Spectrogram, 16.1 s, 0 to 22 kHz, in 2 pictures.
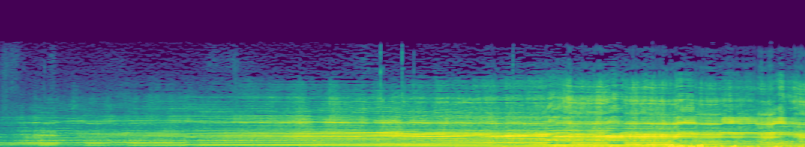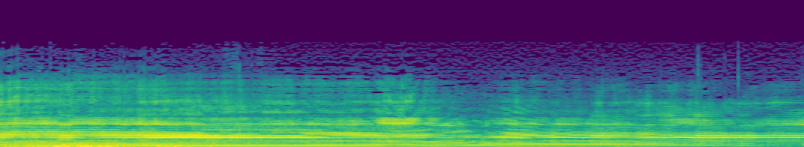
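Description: The 10 cc petrol engine of a radio-controlled model Beagle B121 running steadily in flight. Its drone grows louder towards the middle as the plane comes closer, then fades a little as it moves away.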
